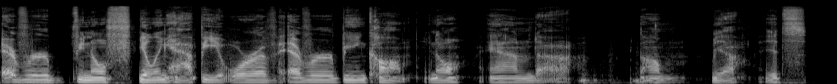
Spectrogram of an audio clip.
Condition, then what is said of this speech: Stuttering. You know, I spent my whole life not wanting, you know, to, you know, talk because of my stutter.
